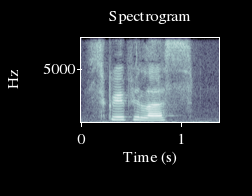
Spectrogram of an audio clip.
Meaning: 1. Exactly and carefully conducted 2. Having scruples or compunctions 3. Precise; exact or strict 4. Wrongly feeling guilt or anxiety about one’s morality; suffering from scrupulosity
- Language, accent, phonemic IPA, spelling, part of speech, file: English, US, /ˈskɹuː.pjə.ləs/, scrupulous, adjective, En-us-scrupulous.ogg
